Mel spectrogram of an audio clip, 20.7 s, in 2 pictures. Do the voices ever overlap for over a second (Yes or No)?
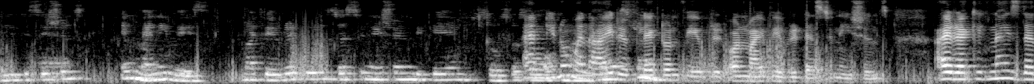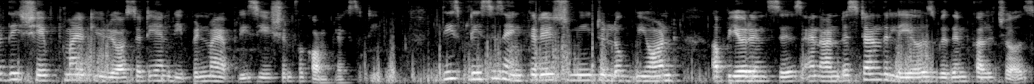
Yes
